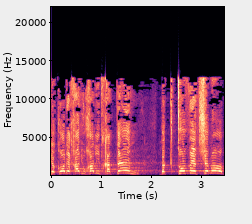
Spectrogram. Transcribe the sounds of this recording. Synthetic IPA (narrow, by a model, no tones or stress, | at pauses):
eko̞leχad̪juχalːiit̪χat̪en | bekt̪ovet̪ʃelo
